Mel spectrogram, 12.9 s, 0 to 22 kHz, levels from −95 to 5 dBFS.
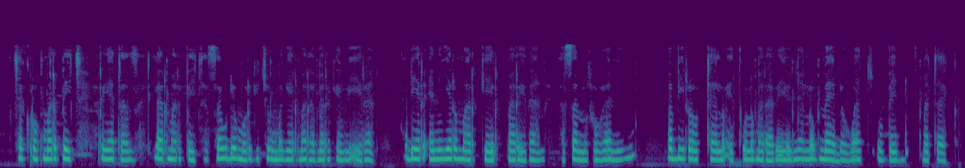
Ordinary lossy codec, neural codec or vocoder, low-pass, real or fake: none; none; 7.2 kHz; real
